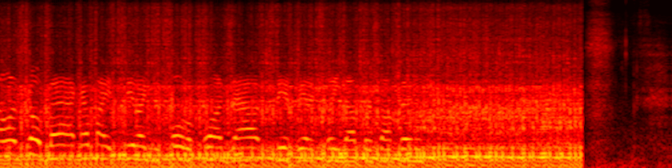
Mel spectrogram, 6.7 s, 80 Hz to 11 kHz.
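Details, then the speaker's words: 1989 Honda Pilot with swapped Ski-Doo 670 snowmobile two-stroke engine, after slow trail riding: buzz wavers and stutters unevenly, rough running and lacking power; plug found wet, fouled spark plug. "Definitely feels like we got a spark plug that's fouling. It's just kind of lacking power. You can just hear it kind of running rough."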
